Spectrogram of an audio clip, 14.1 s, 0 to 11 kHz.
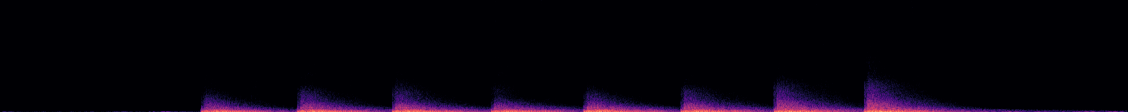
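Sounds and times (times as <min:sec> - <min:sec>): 
percussion: 0:02.5 - 0:12.8.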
